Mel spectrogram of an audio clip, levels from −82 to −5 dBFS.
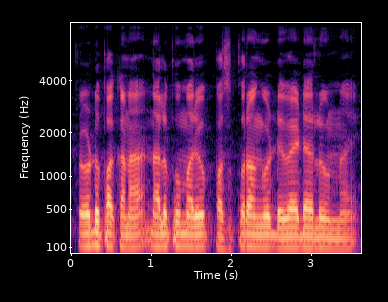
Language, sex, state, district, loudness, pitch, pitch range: Telugu, male, Telangana, Mahabubabad, -17 LUFS, 105 Hz, 100-110 Hz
